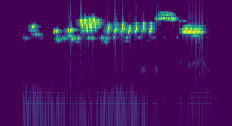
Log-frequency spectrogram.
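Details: Green-tailed towhee song of short whistled notes, a dense buzzy trill and a steady series of quick repeated notes, closing with a thin high whistle and a burry buzz.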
